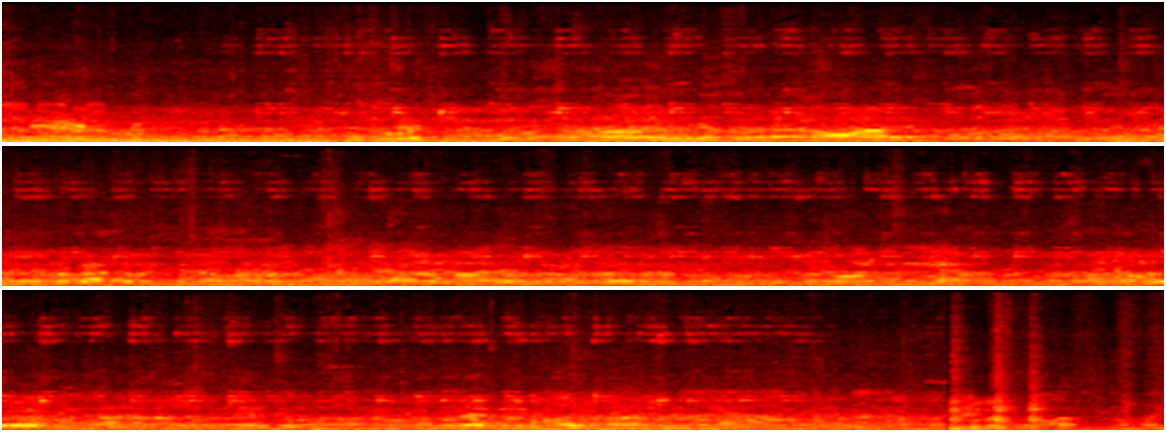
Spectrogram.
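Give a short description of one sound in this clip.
A large crowd chatters outdoors in a busy street.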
